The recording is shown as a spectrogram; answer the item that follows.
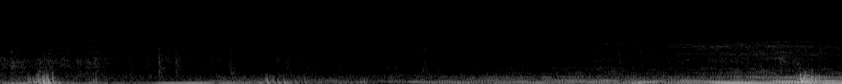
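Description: Fountain pen with a 14k gold Music nib writing on thin Tomoe River paper, the nib making a faint scratchy sound in short strokes. A low steady rumble runs underneath and grows louder near the end.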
